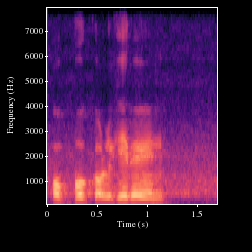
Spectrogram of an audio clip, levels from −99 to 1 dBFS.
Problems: constant background noise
